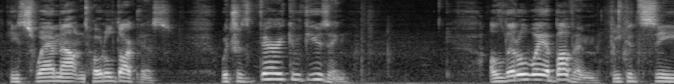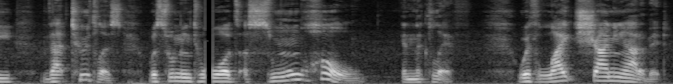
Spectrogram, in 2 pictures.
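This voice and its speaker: A man reading a children's adventure book aloud in an expressive narrating style. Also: mid-range voice, unhurried. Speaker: audiobook-style reader.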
